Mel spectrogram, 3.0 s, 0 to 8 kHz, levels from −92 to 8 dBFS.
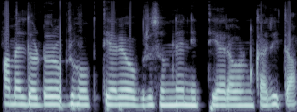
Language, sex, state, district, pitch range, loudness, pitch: Kannada, female, Karnataka, Shimoga, 190-205 Hz, -12 LUFS, 200 Hz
